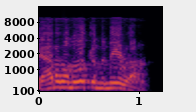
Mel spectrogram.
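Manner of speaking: high, loud put-on New York accent. Retelling what a young daughter said: imitating a child's New York accent. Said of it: "she developed a New York accent".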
